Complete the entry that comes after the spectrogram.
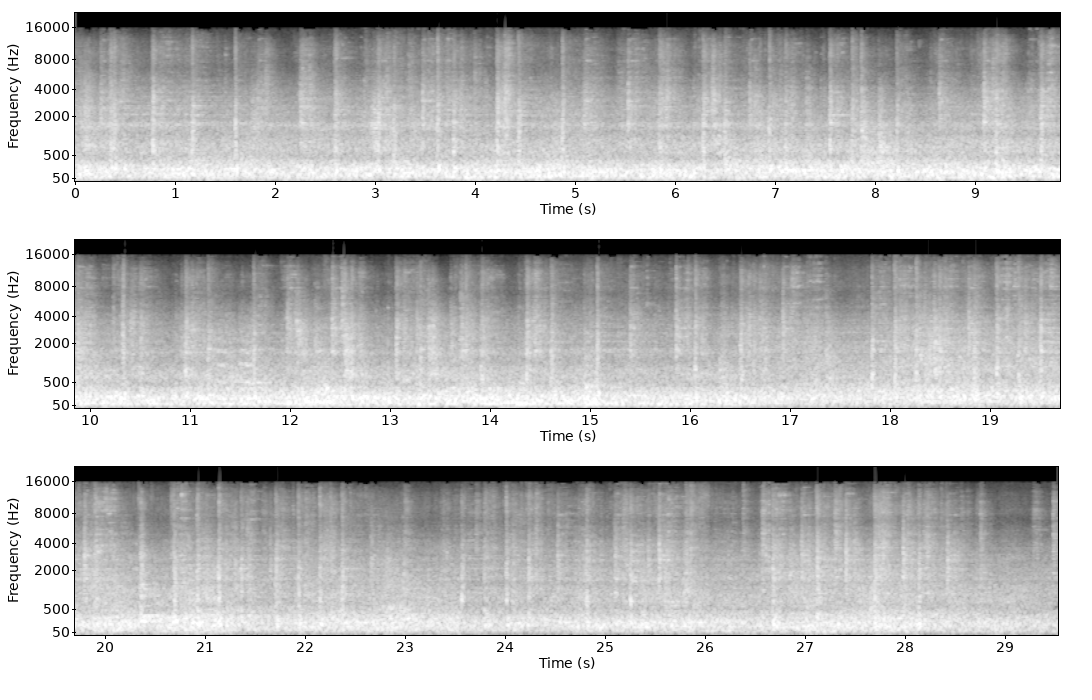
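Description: Freight train's gondola wagons and tank cars rolling past, wheels clacking over the rail joints over a steady rumble; a little quieter in the last several seconds.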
